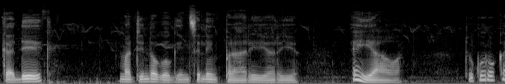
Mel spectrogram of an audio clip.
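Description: Nothing in the speech signal points to a technical fault at any moment: level, timing and continuity hold steady throughout.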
